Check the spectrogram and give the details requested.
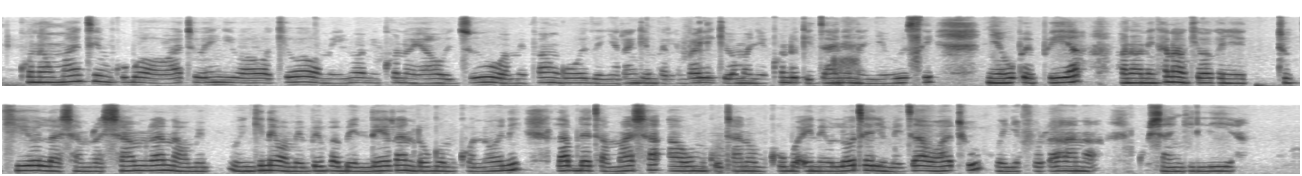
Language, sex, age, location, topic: Swahili, male, 25-35, Kisumu, government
